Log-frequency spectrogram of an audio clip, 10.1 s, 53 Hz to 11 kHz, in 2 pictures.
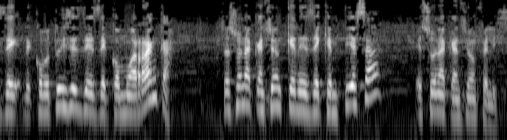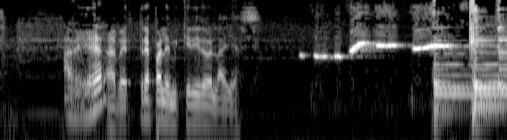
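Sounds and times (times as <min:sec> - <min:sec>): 
speech: 0:00.0 - 0:07.7
cheerful melodic whistling: 0:08.0 - 0:10.1.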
